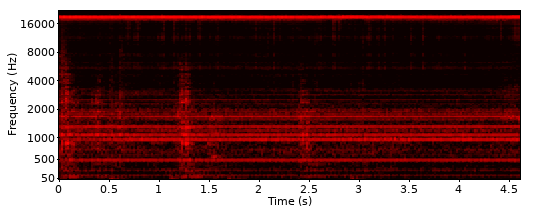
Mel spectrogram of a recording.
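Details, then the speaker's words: Beckett oil burner motor gives a steady electrical hum with no rising blower whir and won't spin; burning smell, the motor can't turn because the oil pump is seized. "see that was just humming the motor's not stopping we got a bad motor or something"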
